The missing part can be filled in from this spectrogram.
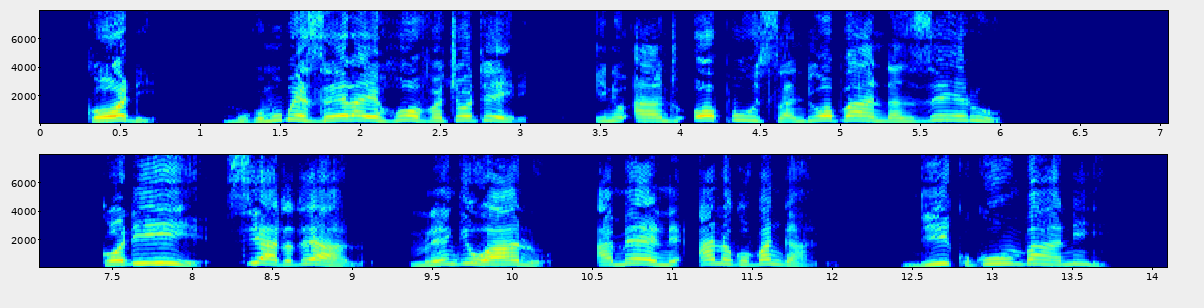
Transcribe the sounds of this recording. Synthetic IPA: kɔɗḭ | mukumuɓwɛzɛɾajɛɦɔvat͡ʃɔtɛɾɛ̰ | inuʔantʰuʔɔpusandiɔpandanzɛːɾu | kɔɗiːjɛ̰siatat̬ɛanu | m̩lɛŋɡiwanṵ | amɛnɛanakupaŋɡa̰ni | ndikukuːmbaːni

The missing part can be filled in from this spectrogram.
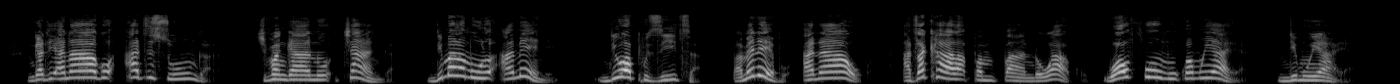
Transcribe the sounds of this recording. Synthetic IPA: ŋɡat̬ianak̬ɔad͡zisuŋɡa̰ | t͡ʃipaŋɡanɔt͡ʃaŋɡa | ndimalamulɔʔamɛnɛ | ndiwapʰuziːt͡sʰa̰ | pamɛnɛpɔanawɔ | ad͡zakʰalapam̩pandɔwakɔ̥ | waufumukwamujaja̰ | ndimujaːja̰

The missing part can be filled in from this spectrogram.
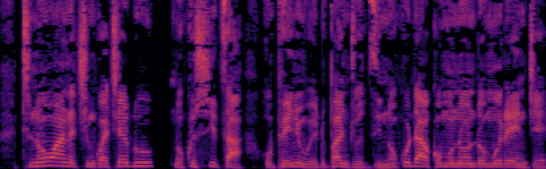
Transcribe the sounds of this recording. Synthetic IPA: tino̞wanat͡ʃiŋɡwat͡ʃe̞ɗuno̞kuʂit͡sa | ɦupe̞ɲuɦwe̞ɗupand͡ʒo̞d͡zino̞kuɗakwomuno̞ndo̞muɾe̞ːnd͡ʒe̞

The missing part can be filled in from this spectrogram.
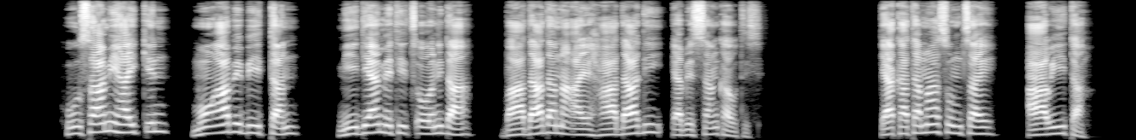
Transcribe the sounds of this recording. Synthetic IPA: huːsaːmɪɦɐjkʼːɪn | moːʔaːbɛbiːt̪ːɐn | miːd̪ɪjaːmɛt̪ɪt͡sʼo̞ːnɪd̪ɐ | baːd̪aːd̪ɐnɐʔɐjɦaːd̪aːd̪ɪʔjɐbɛsːɐnkɐwt̪ɪs | ʔjakɐt̪ɐmaːsʊnt͡sːɐj | ʔaːwiːt̪ɐ̰

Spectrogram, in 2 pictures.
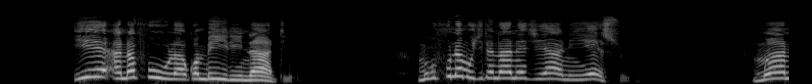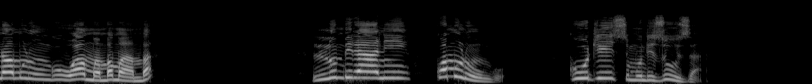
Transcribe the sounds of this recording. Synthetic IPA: ijɛʔanafulakwambiɾinaːtḭ | mukufunamut͡ʃitɛnanɛt͡ʃɛjanijɛːsṵ | mwanawamuluŋɡuwamwambamaːmba | lumbiɾani | kwamuluŋɡṵ | kut̬isimundizuːza̰

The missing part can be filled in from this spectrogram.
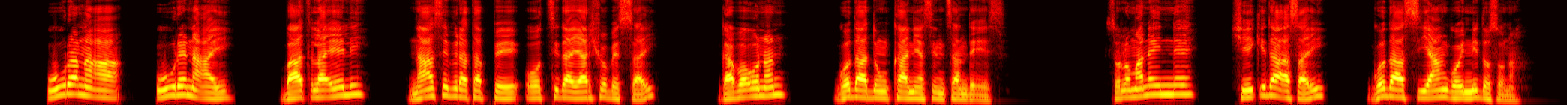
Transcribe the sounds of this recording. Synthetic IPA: ʔuːɾɐnɐʔa | uːɾɛnɐʔɐj | baːt͡sʼɪlɐʔeːlɪ | naːsɛbɪɾɐt̪ɐpːɛo̞ːt͡sːɪd̪ɐjɐɾʃɔbɛsːɐj | ɡɐbɐɔnɐn | ɡɔd̪aːd̪ʊŋkːaːnɪjasɪnt͡sːɐnd̪ɛʔe̞̰ːs | sɔlɔmɐnɛjnːɛ | ʃiːkʼːɪd̪aːsɐj | ɡɔd̪aːsjaːnɡɔjnːɪd̪ɔsɔnɐ̰

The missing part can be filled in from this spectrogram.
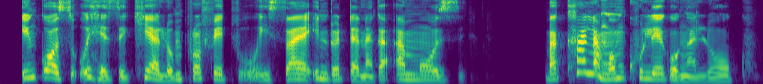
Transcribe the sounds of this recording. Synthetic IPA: iŋkʼosiʔuɦɛzekʰijalom̩pʰʼrɔfetʰiṵjisajaʔindʱɔd̥ʱanaɣaʔamoːzi | βakʰalaŋom̩kʰulɛɣɔŋalɔːkʰu̥

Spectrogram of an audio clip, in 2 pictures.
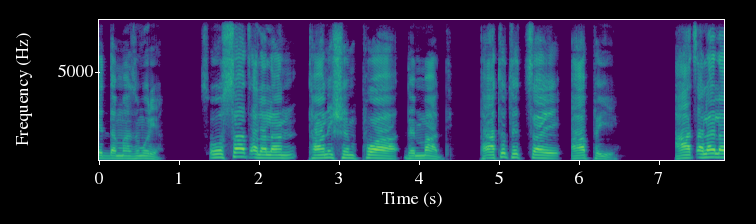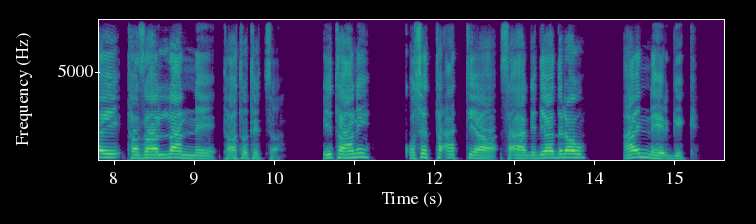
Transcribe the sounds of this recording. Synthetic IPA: ɪd̪ːɐmɐzmʊɾɪjɐ̰ | t͡sʼoːsːaːt͡sʼɐlɐlɐnt̪aːnɪʃɛmpːʊwaːd̪ɛmːaːd̪ | t̪aːt̪ɔt̪ɛt͡sːɐjaːpːɛjḛː | ʔaːt͡sʼɐlɐlɐjt̪ɐzaːlːaːnːɛt̪aːt̪ɔt̪ɛt͡sːa̰ː | ʔɪt̪aːnɪ | kʼɔsɛt̪ːɐʔɐt̪ːɪjaːsɐʔaːɡɪd̪ɪjaːd̪ɪɾɐw | ʔɐjnːɛhɛɾɡːɪkːɛ̥

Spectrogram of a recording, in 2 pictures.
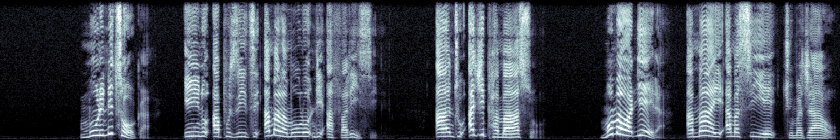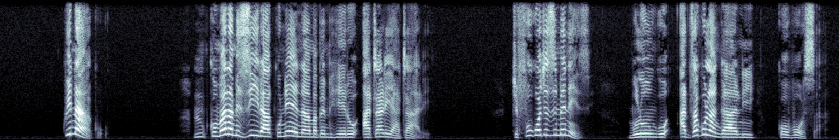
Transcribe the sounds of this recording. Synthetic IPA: mulindit͡sʰɔka̰ | inuʔapʰuzit͡sʰiʔamalamulɔndiʔafaɾiːsi̥̰ | antʰuʔat͡ʃipʰamaːsɔ̰ | mumawaɗjɛɾa̰ː | majiʔamasijɛt͡ʃumat͡ʃaːwɔ̰ | kwinaku | ŋ̩kumanamiziɾakunɛnamapɛmpʰɛɾɔataliata̰ːlḭ | t͡ʃifukwat͡ʃazimɛnɛ̰zi | muluŋɡu | ad͡zakulaŋɡani | kɔpɔːsḁ

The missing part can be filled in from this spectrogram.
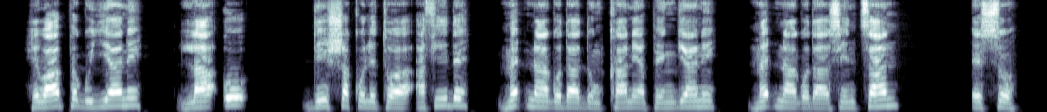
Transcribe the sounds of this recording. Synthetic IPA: hɛwaːpːɛɡʊjɪjaːn | laːʔʊ | d̪e̞ːʃːɐkɔlɛt̪ʊwaːʔɐfiːd̪ɛ | mɛɗɪnaːɡɔd̪aːd̪ʊŋkːaːnɪjaːpɛŋɡɪjaːn | mɛɗɪnaːɡɔd̪aːsɪnt͡sːaːn | ɛsːɔ

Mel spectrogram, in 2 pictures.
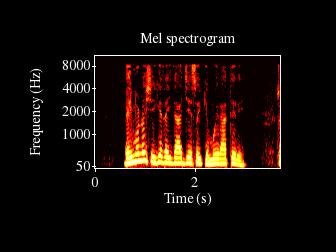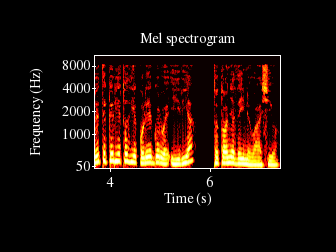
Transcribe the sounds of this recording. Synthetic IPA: daimonɔiɕɔiɣeðaiðaːd͡ʒɛsoikemweɾaːteɾe | twetekeɾiɛtoðiɛkoɾeːɡoɾwɛʔiɾia | totɔɲɛðɛinewaɕiɔ

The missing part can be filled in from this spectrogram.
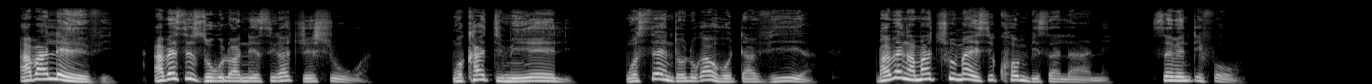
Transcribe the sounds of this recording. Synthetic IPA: aβalevi | aβesizuɣulwanesiɣad̥ʒ̥ʱeʃuːwa̰ | ŋɔkʰad̥ʱimijeli | ŋɔsɛntʼɔluɣaɦɔd̥ʱavija | βaβɛŋamat͡ʃʼumiajisikʰombʱisalanɛ | sɛβɛntʼifɔː

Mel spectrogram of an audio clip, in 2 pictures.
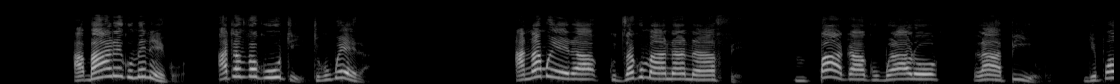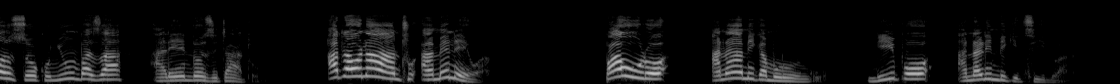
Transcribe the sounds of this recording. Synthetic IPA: aɓalɛkumɛnɛkɔ̰ | ataɱvak̬utḭtikuɓwɛːɾa̰ | naɓwɛɾakud͡zakumananafɛ̰ | m̩pakak̬uɓwalɔ | laːpiɔ̰ | ndipɔnsɔkuɲumbazaː | lɛndɔzitaːtu̥ | ataɔnaːntʰuʔamɛnɛːwa̰ | paulɔ | anajamik̬amuluːŋɡu | ndipɔ | analimbikit͡sʰḭːɗwa̰

